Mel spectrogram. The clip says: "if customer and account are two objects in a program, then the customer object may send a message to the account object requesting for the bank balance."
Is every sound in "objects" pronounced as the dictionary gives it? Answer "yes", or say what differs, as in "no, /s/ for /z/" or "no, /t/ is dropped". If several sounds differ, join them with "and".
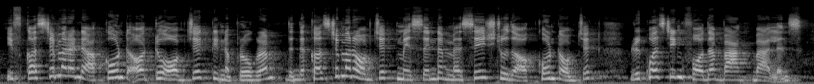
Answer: no, /s/ is dropped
